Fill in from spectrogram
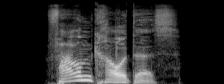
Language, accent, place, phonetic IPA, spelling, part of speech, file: German, Germany, Berlin, [ˈfaʁnˌkʁaʊ̯təs], Farnkrautes, noun, De-Farnkrautes.ogg
- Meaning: genitive singular of Farnkraut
